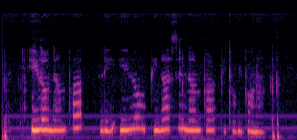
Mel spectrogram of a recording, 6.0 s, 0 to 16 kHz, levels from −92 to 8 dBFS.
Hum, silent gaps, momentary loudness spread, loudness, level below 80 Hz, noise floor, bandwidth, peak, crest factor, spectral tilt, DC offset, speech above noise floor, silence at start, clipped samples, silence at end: none; none; 17 LU; -25 LUFS; -52 dBFS; -53 dBFS; 4.2 kHz; -10 dBFS; 16 dB; -9 dB/octave; under 0.1%; 28 dB; 0.05 s; under 0.1%; 0.35 s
